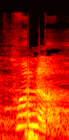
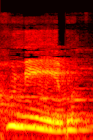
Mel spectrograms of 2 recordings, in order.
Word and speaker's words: punim: Punam, not punim, punam.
